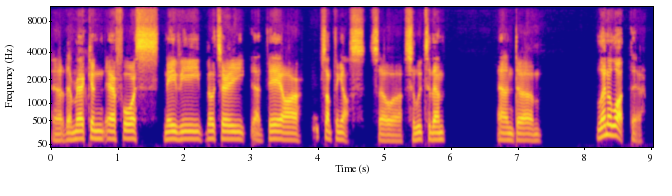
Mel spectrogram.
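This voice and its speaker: Gravelly-voiced man from Nigeria. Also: mid-range voice, normal speed, no echo. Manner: relaxed, chatty, frequent "um" and "you know". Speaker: guest, business owner. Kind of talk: casual interview storytelling.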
